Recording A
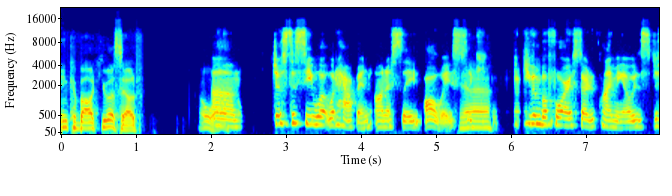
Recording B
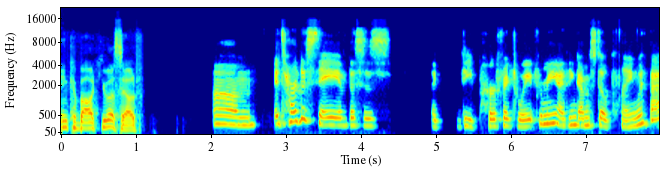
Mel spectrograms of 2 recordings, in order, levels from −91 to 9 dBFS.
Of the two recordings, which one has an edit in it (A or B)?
A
